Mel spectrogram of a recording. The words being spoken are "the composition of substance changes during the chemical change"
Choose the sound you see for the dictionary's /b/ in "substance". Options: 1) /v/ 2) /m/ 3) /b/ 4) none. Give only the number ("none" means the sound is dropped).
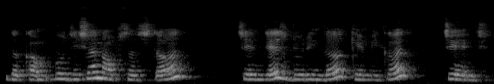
4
